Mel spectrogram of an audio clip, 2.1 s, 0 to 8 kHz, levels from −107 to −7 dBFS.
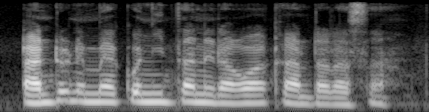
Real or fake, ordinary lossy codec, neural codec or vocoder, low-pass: real; none; none; 7.2 kHz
